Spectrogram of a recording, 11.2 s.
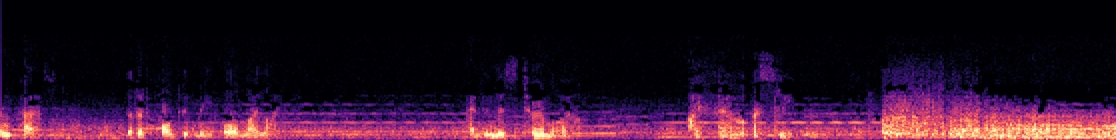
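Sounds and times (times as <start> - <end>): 
speech: 0.2 - 0.6, 1.2 - 2.9, 4.7 - 5.8, 6.9 - 8.2
enormous thunderclap: 8.7 - 11.1.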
